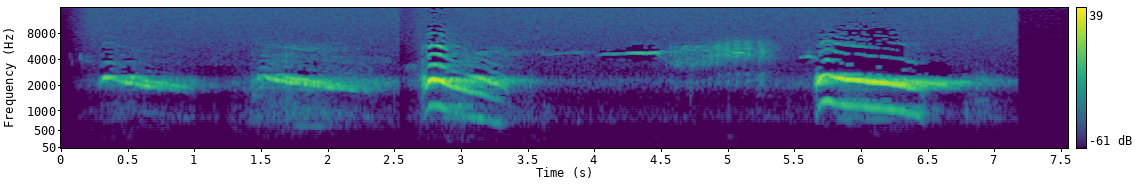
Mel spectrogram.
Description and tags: A dual mono field-recording of two Common Buzzards (Buteo buteo). Rode NTG-2 > FEL battery pre-amp > Zoom H2 line in.
bird, birds, buteo-buteo, buzzard, common-buzzard, field-recording, mono, raptor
